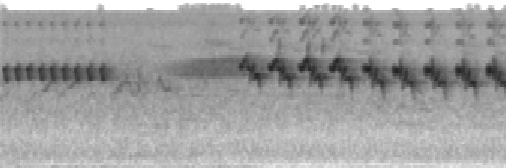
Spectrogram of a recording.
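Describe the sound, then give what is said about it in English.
Greenfinch calling in a churchyard: high chirpy notes, then a drawn-out buzzy nasal note, followed by a quick run of many sharp repeated chirps, clear and fairly loud, with no talk. “And in any churchyard, the greenfinch has a nasal zwee”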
